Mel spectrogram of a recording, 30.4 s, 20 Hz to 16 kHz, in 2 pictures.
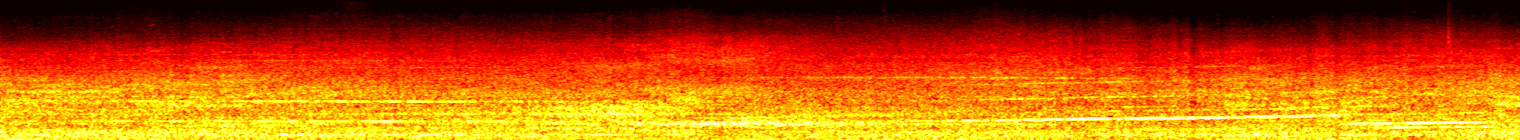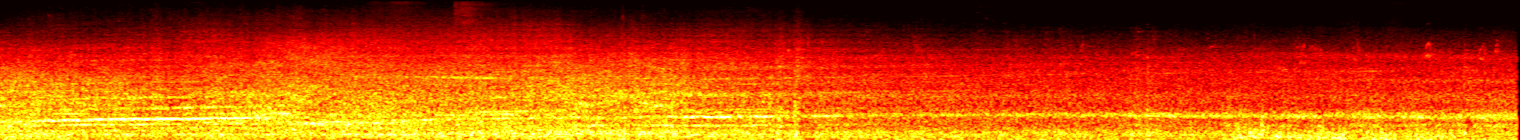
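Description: Taiwan Railway EMU500 electric multiple unit pulling out past the platform, running noise with a traction whine that glides upward in pitch as it gathers speed. The sound eases off in the last few seconds as the train moves away.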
